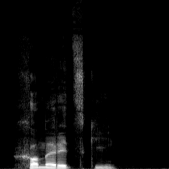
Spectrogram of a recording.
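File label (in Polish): "homerycki", Polish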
